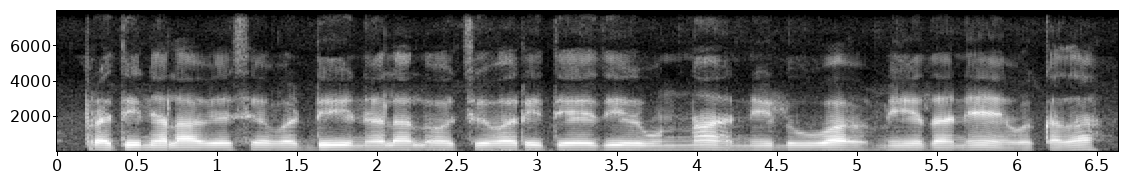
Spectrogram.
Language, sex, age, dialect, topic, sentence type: Telugu, male, 18-24, Southern, banking, question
